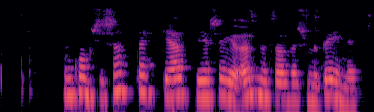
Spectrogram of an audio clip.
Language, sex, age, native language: Icelandic, female, 30-39, Icelandic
